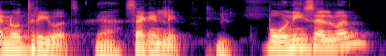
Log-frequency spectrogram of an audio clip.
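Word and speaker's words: Ponniyin Selvan: Secondly, Pony Selvan. Am I saying it right? Right. That's correct.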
